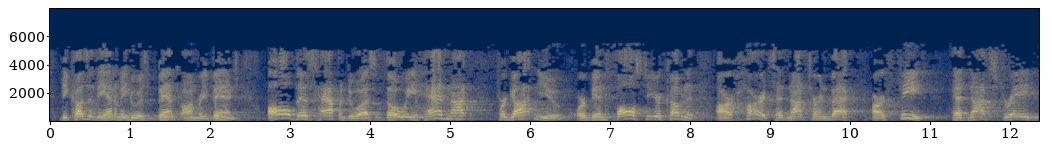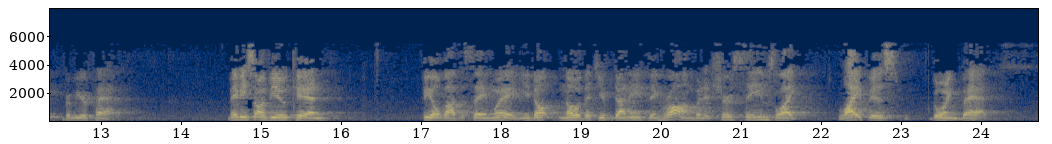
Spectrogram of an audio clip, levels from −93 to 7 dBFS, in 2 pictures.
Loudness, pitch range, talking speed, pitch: -24 LUFS, 145-205 Hz, 165 wpm, 165 Hz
